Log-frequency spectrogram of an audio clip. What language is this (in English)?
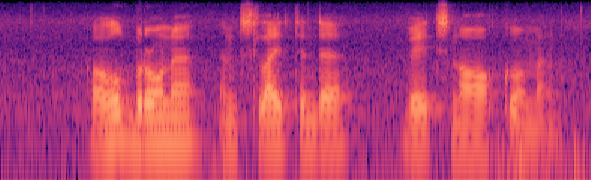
Afrikaans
